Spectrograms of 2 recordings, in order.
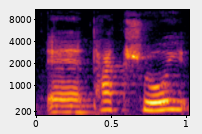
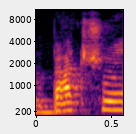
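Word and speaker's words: bok choy: sprouts, I have some pak choy or bak choy. I don't know if it's pak or bak. I'm pretty sure it's pronounced bak choy.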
